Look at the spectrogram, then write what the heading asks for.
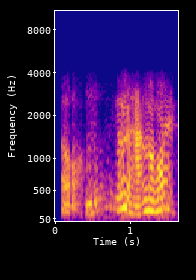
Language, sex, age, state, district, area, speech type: Assamese, male, 18-30, Assam, Lakhimpur, rural, conversation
